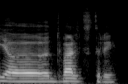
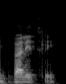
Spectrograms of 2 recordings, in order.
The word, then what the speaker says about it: dvaltli: but I guess maybe dvaltli. It's not very easy to pronounce, but or you can say dvalitli. Or you can also remove the application, so it would be valitli.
